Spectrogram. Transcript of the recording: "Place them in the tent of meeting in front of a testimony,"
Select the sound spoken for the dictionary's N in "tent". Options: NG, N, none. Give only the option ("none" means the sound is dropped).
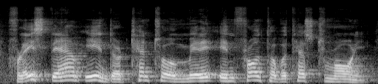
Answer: N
